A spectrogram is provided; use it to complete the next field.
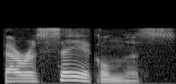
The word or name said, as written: pharisaicalness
